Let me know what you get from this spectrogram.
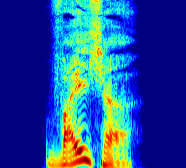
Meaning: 1. comparative degree of weich 2. inflection of weich: strong/mixed nominative masculine singular 3. inflection of weich: strong genitive/dative feminine singular
- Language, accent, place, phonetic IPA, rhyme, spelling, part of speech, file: German, Germany, Berlin, [ˈvaɪ̯çɐ], -aɪ̯çɐ, weicher, adjective, De-weicher.ogg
